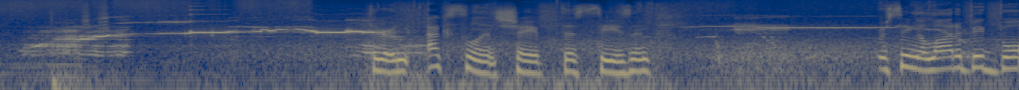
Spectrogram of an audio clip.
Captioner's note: nats of elk call-bull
